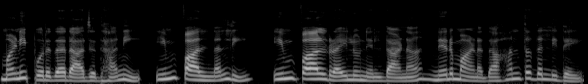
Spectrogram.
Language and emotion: Kannada, neutral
